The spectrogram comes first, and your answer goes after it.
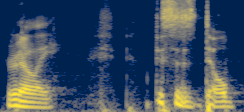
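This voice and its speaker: A young man from Cameroon reacting to a video in casual commentary, excitable and stammering through restarts. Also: low-pitched, takes it slowly.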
